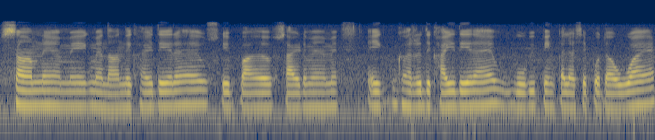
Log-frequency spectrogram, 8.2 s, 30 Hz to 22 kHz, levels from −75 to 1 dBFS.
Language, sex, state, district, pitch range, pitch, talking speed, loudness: Hindi, male, Bihar, Begusarai, 140-155 Hz, 150 Hz, 205 wpm, -19 LUFS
